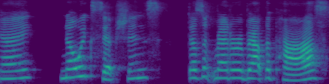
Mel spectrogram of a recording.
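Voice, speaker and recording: A woman speaks in a raised, projected voice with a bright, sharp tone and fairly even intonation. The recording is very clean, with a silent background. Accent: Australian. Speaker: relationship coach. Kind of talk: live Q&A monologue with program pitch. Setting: livestream.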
